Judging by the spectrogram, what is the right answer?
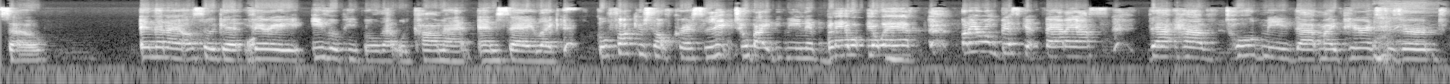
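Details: Teenage girl with Tourette syndrome, with motor and phonic tics plus coprolalia, involuntary obscene and socially inappropriate vocalizations, during an interview; coprolalia in Tourette syndrome.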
